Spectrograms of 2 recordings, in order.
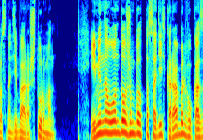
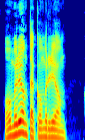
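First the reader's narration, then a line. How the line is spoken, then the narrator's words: Cold. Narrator (Russian): холодно сказал Надибара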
